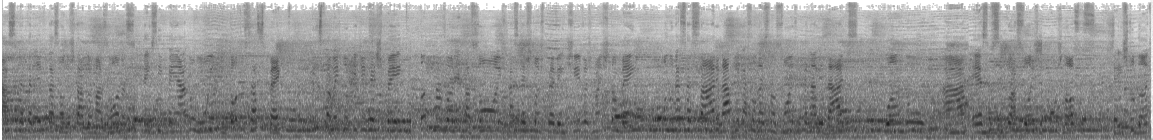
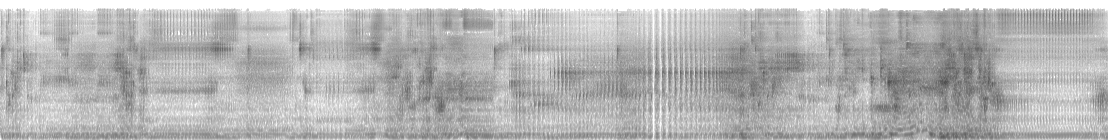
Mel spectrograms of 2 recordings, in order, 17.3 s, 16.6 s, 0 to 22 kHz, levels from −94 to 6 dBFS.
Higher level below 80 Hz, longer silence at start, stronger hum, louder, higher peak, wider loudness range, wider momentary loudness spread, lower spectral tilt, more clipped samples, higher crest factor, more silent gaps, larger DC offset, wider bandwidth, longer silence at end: first, -42 dBFS vs -64 dBFS; about the same, 0 s vs 0 s; neither; first, -18 LUFS vs -31 LUFS; first, -2 dBFS vs -8 dBFS; second, 1 LU vs 8 LU; second, 4 LU vs 13 LU; first, -4 dB/octave vs -0.5 dB/octave; neither; second, 16 dB vs 26 dB; neither; neither; first, over 20 kHz vs 17 kHz; about the same, 0.05 s vs 0 s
